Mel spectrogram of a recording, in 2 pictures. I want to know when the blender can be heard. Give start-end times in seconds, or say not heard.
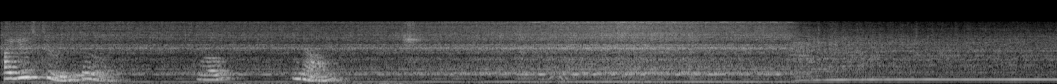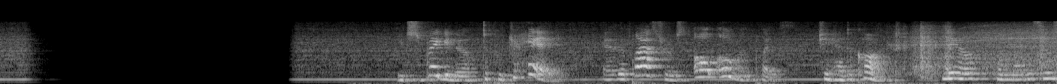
0.0-10.9, 13.4-21.1.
